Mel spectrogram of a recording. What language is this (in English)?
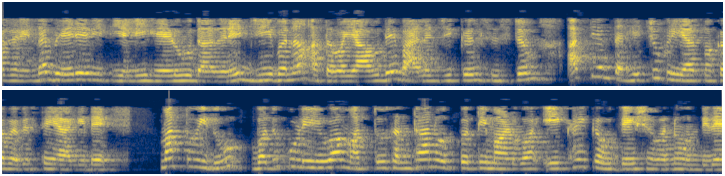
Kannada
